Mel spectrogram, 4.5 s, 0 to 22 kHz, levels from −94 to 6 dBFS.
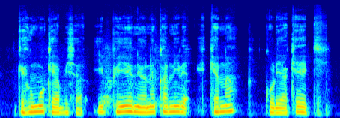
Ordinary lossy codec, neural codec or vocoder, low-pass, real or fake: none; none; 19.8 kHz; real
